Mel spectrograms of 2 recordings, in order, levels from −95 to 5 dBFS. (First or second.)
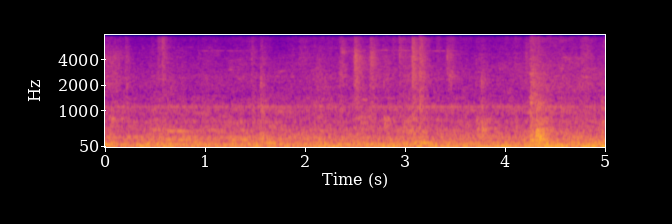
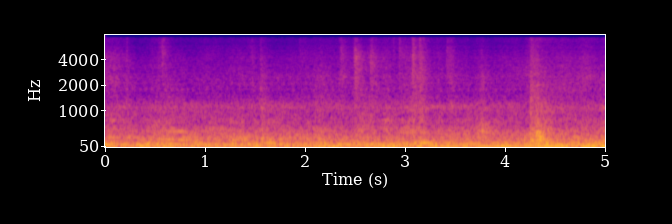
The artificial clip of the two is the second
